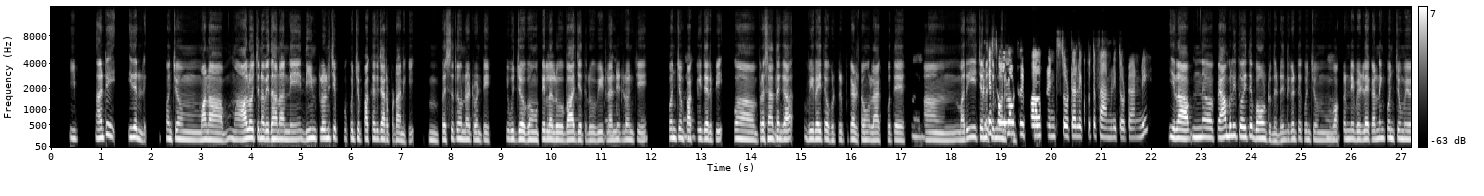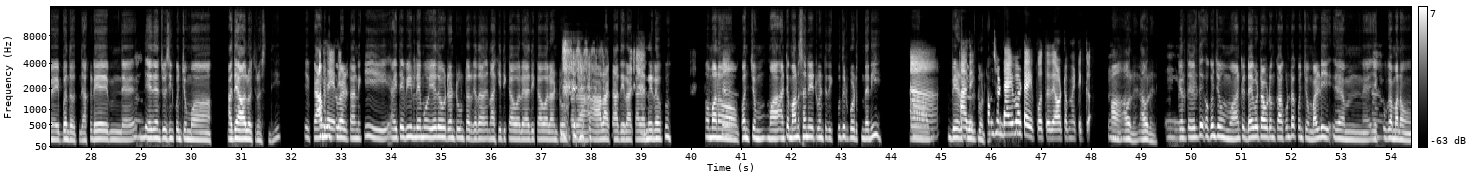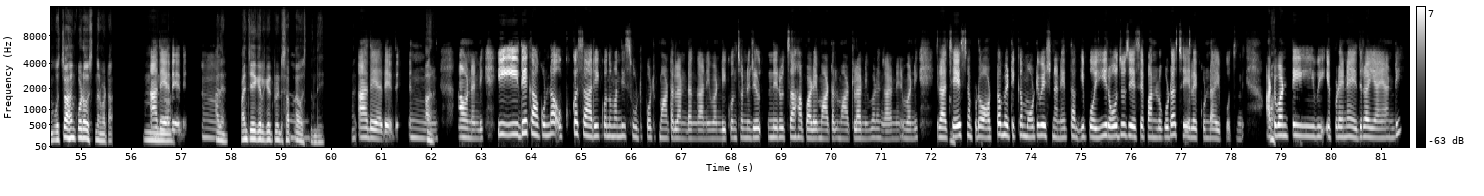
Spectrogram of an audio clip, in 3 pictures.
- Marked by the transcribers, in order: in English: "ట్రిప్‌కెళ్ళటం"; in English: "సోలో"; in English: "ఫ్రెండ్స్‌తోటా?"; in English: "ఫ్యామిలీ‌తోటా"; in English: "ఫ్యామిలీతో"; in English: "ఫ్యామిలీతో"; laugh; in English: "ఆటోమేటిక్‌గా"; other noise; in English: "ఆటోమేటిక్‌గా మోటివేషననేది"
- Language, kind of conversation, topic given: Telugu, podcast, మోటివేషన్ తగ్గినప్పుడు మీరు ఏమి చేస్తారు?
- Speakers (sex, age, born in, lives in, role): female, 30-34, India, United States, host; male, 50-54, India, India, guest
